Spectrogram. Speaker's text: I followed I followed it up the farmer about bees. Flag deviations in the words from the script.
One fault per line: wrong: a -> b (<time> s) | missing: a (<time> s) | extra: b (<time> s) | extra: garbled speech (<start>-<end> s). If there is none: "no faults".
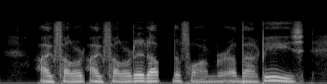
no faults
